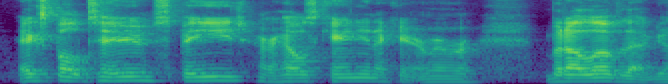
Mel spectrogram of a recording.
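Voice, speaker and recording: In an American accent, a man speaks at a medium pitch with ordinary pitch variation. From US South, Mobile, Alabama. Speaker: comedian. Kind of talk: casual chat. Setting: livestream. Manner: casual, stammering repetitions.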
